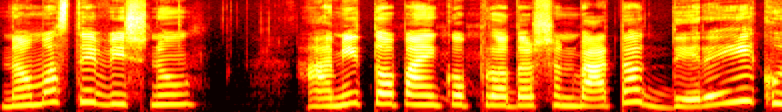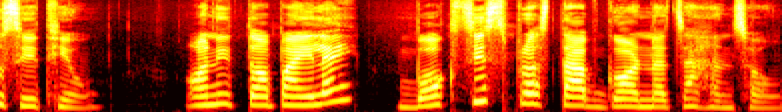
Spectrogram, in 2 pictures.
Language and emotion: Nepali, happy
